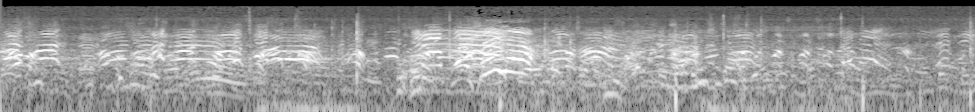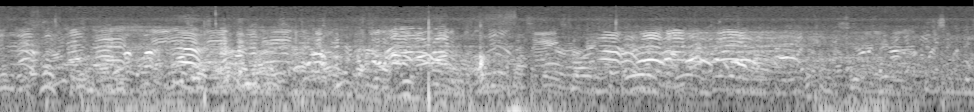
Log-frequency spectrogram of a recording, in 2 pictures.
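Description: Young women shout and call to one another across an open field outdoors.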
